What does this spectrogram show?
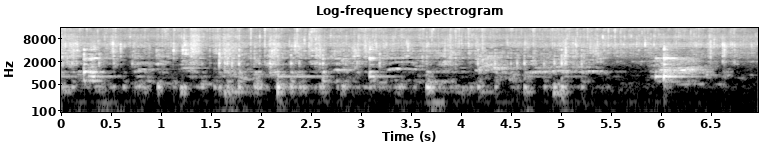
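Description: Whole spices, cashews and green chillies sizzling in hot ghee in a pressure cooker, stirred with a slotted spatula that scrapes and taps against the pot, an irregular crackling hiss.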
